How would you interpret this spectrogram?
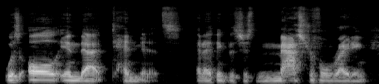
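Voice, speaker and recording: A very deep-voiced man holds forth on a horror film in relaxed podcast chat. He rambles, doubles back on himself, and fills his sentences with "like" and "um.". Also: moderate pace. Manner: animated, rambling, mimics voices with big pitch jumps. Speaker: podcast co-host. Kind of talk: casual movie discussion.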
